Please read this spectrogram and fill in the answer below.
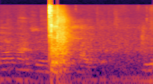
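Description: A Prime Inline compound bow being shot: a single sharp crack as the string is released and the arrow leaves, about two-thirds of a second in.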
